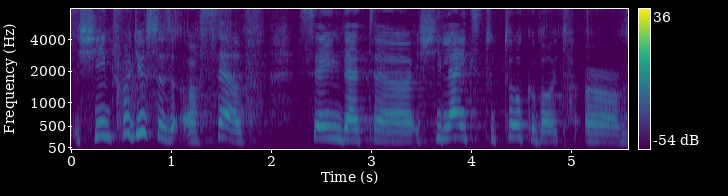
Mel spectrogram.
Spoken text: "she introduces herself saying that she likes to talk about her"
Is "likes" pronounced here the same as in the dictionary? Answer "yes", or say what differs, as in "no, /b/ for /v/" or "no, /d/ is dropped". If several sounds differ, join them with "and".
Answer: yes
